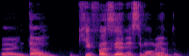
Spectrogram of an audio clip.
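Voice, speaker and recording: A man's voice: high voice, sing-song, a little slow, background noise. A man, a speech therapist explaining things step by step in a live chat and asking himself rhetorical questions.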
